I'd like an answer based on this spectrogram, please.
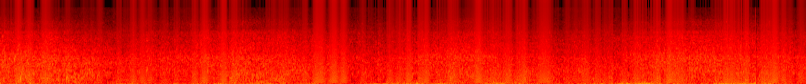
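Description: Small sea waves washing on a rocky shore, the wash swelling and fading every couple of seconds, under a louder low rumble of wind buffeting the microphone.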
